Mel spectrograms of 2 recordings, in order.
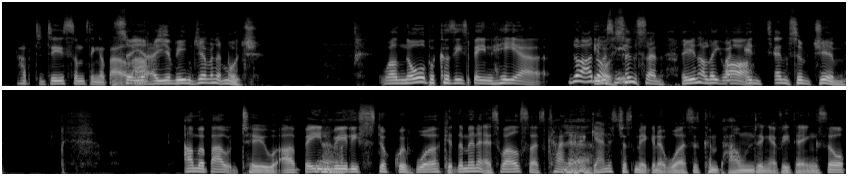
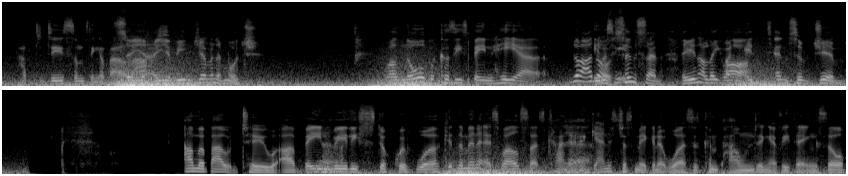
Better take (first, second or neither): first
